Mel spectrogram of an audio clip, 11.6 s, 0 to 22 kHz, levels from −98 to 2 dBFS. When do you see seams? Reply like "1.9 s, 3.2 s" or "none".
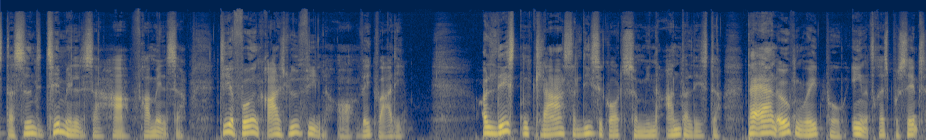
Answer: none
